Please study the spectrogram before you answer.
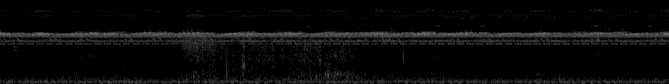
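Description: A cricket gives a steady, high-pitched trill that runs unbroken from start to finish.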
